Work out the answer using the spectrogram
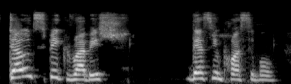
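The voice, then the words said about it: Thick accent imitating mother. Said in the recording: “in her thick accent”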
